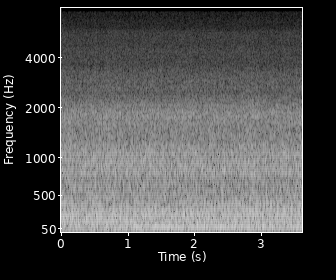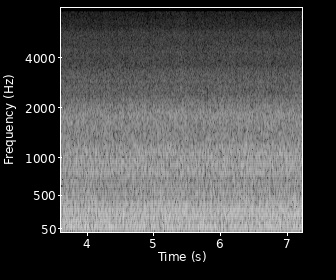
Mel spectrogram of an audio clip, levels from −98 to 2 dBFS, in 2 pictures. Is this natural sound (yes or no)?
yes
